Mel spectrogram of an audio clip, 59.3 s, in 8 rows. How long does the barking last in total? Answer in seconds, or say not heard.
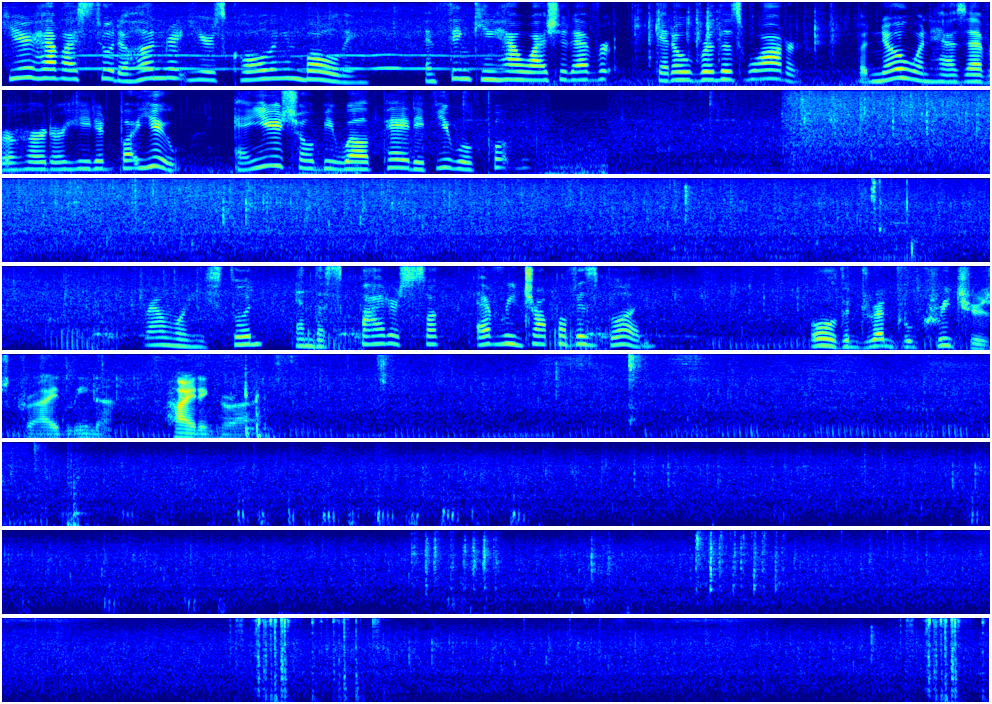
not heard.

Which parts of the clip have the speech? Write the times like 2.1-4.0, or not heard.
0.1-11.3, 23.3-27.2, 28.3-31.6.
